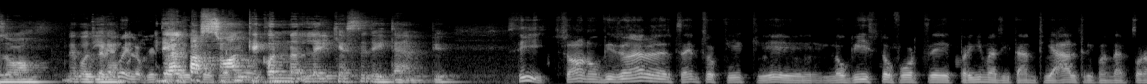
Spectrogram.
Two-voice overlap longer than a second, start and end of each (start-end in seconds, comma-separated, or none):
0.9-2.7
